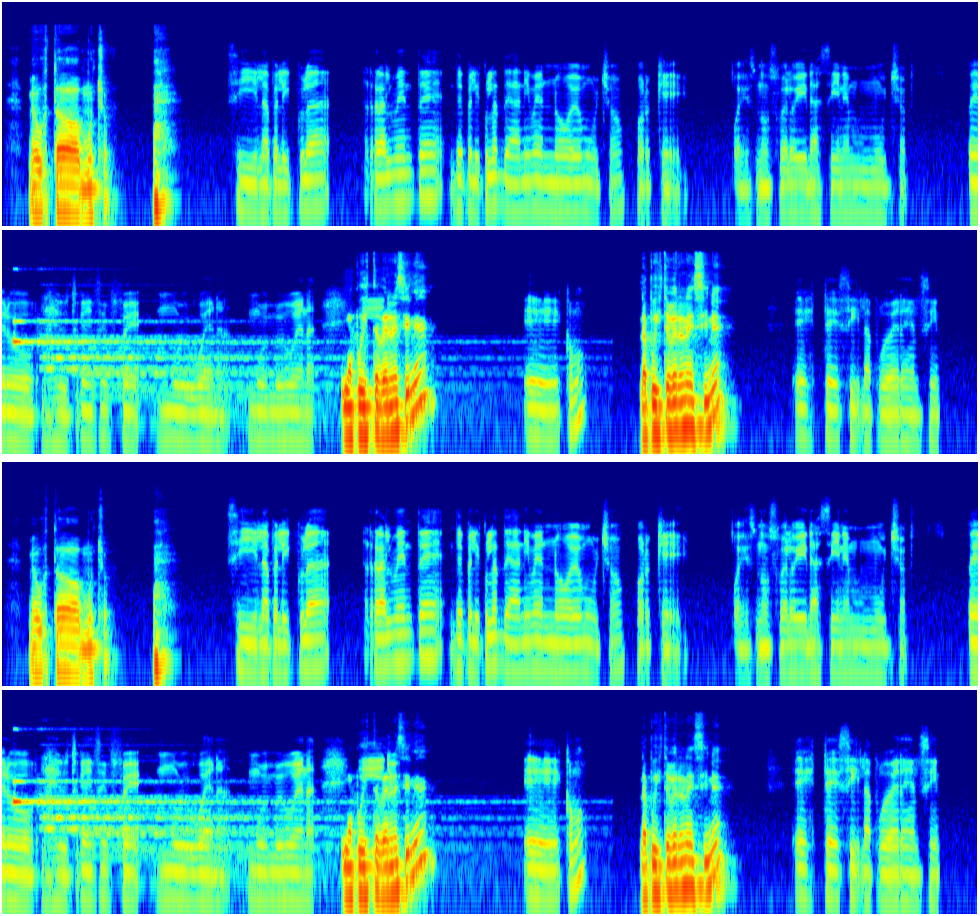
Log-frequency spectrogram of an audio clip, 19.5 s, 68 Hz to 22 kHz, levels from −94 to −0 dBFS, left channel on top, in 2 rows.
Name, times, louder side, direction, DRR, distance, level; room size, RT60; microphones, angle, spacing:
voice 1, 0.3-1.1 1.5-1.7 13.1-14.1 16.1-17.0, left 3 dB, 45° left, 0.7 m, -20 dB
voice 2, 2.3-3.3 3.6-6.8 7.3-9.0 9.7-13.7 15.0-15.6 17.7-19.1, right 2 dB, 40° right, 2.2 m, -38 dB
sound 1, 9.9-14.4, right 4 dB, 15° right, 0.7 m, -37 dB
head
